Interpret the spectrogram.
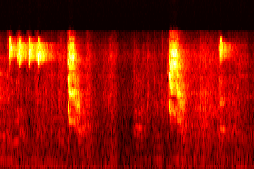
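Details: Long-tailed shrike, a persistent singer, giving a short run of high chirps followed by two harsh, buzzy bursts about a second apart.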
